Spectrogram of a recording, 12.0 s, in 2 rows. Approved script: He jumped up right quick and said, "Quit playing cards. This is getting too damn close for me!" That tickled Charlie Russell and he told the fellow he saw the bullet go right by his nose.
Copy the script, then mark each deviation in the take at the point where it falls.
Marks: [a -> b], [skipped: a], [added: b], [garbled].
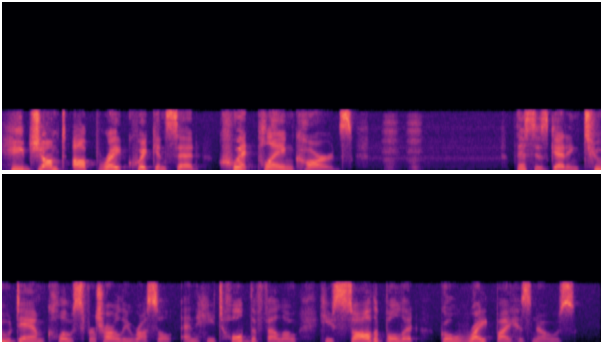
He jumped up right quick and said, "Quit playing cards. This is getting too damn close for [skipped: me!" That tickled] Charlie Russell and he told the fellow he saw the bullet go right by his nose.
